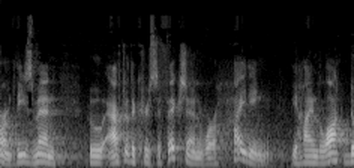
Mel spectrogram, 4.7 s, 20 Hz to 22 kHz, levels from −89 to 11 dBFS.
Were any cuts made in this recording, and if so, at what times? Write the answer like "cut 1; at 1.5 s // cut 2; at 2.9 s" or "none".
none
